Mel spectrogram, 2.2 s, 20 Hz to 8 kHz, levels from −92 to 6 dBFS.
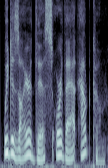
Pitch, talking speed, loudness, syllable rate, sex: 145 Hz, 165 wpm, -17 LUFS, 5.2 syllables/s, male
